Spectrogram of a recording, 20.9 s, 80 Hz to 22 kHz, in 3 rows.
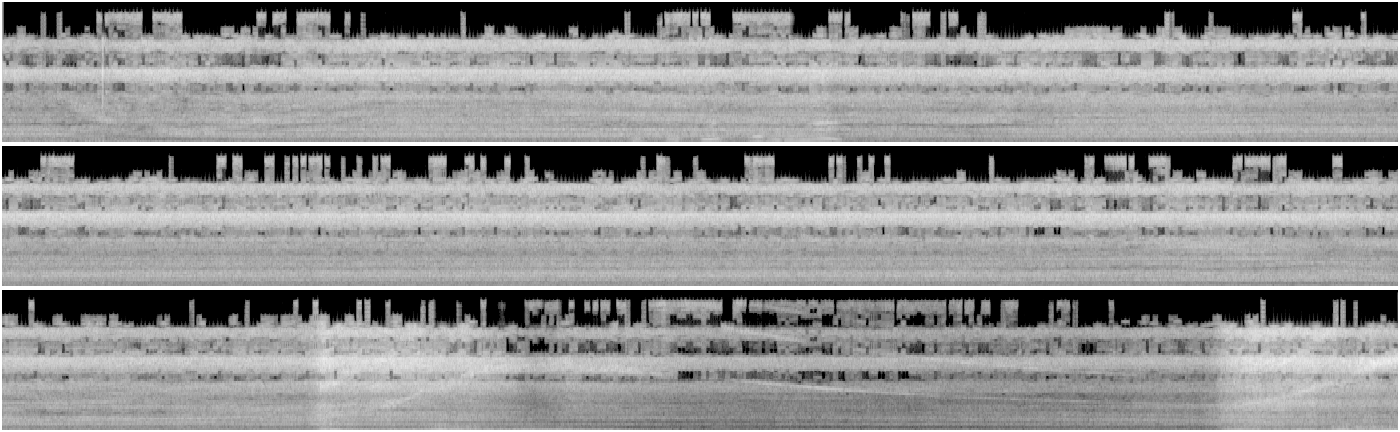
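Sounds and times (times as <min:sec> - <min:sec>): turbo whine and whistle: 0:00.0 - 0:07.5, 0:12.1 - 0:20.9
diesel truck engine running: 0:00.0 - 0:20.9.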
